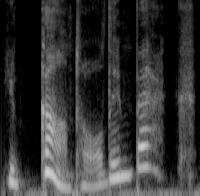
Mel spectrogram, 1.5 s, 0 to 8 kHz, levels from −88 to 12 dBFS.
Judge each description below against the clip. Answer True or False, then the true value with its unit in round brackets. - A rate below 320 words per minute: True (200 wpm)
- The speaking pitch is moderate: True (175 Hz)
